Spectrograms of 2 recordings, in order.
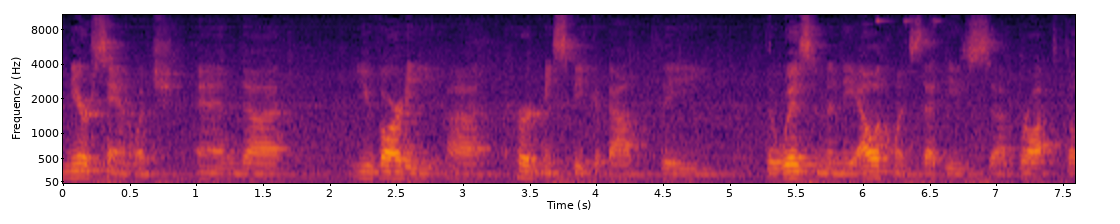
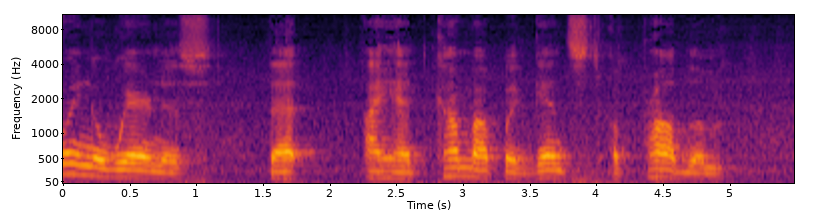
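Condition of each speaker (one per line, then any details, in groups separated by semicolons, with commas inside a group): No condition
ALS; diagnosed eight years ago, at age 35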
